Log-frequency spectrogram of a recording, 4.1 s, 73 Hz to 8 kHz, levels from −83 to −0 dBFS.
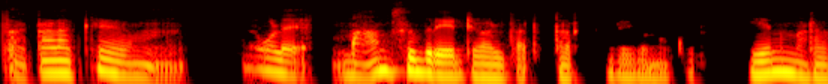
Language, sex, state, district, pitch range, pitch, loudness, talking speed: Kannada, male, Karnataka, Chamarajanagar, 115-140 Hz, 125 Hz, -33 LUFS, 130 wpm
